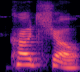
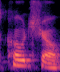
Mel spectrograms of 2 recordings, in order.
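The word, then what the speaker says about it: קדשו: Okay, because that word, like the word call, it's one of those irregulars that when you see that that little T under the letter, it's pronounced or, like the Sephardic pronunciation, like the Ashkenaz rather than Sephardic. It's just it's an exception to the rules.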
